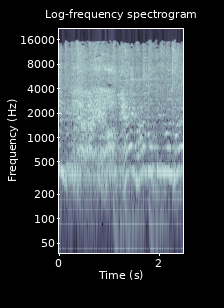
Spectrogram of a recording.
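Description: A large crowd of men chanting together in unison, their voices rising and falling in a wavering line.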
